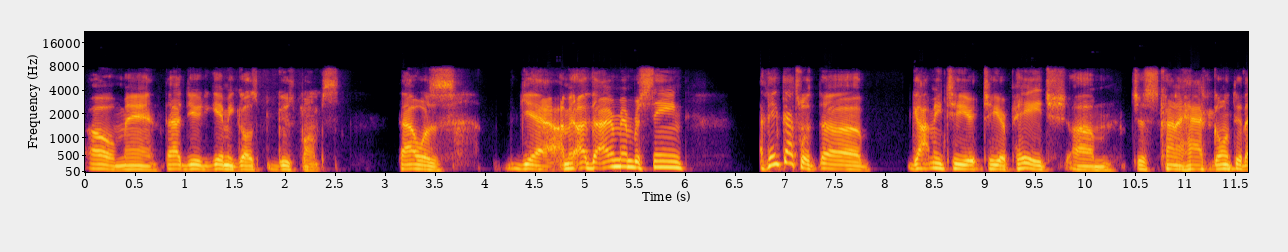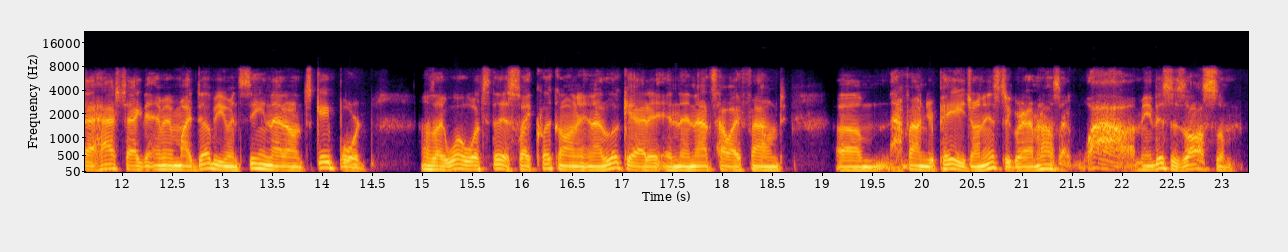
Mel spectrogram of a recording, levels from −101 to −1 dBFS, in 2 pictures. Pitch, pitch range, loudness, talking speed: 110 Hz, 95-125 Hz, -13 LUFS, 210 wpm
